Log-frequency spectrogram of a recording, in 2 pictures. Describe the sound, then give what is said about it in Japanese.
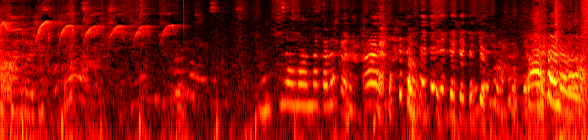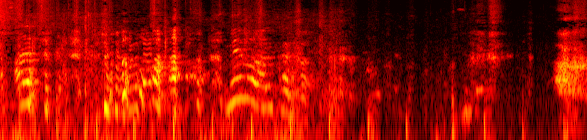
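Dogs out on a walk yip, whine and pant as they chase each other, a run of high, quick chirps at the start, then busy overlapping vocal bursts with breathy gasps before the sound fades out. “犬の散歩でしている方、犬が追いかけ合っております。”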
